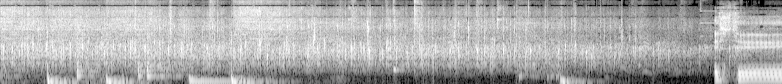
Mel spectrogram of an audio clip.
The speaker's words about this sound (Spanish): ¡Un fuerte aplauso, gracias, para el amigo, gracias, el mago!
